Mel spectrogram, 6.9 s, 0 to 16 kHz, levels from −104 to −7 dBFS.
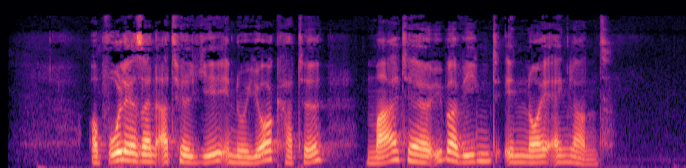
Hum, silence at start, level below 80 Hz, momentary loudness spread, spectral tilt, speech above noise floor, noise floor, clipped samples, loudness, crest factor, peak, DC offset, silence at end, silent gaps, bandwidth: none; 0.9 s; -66 dBFS; 12 LU; -5.5 dB/octave; 46 dB; -69 dBFS; under 0.1%; -24 LUFS; 18 dB; -6 dBFS; under 0.1%; 0.8 s; none; 11.5 kHz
